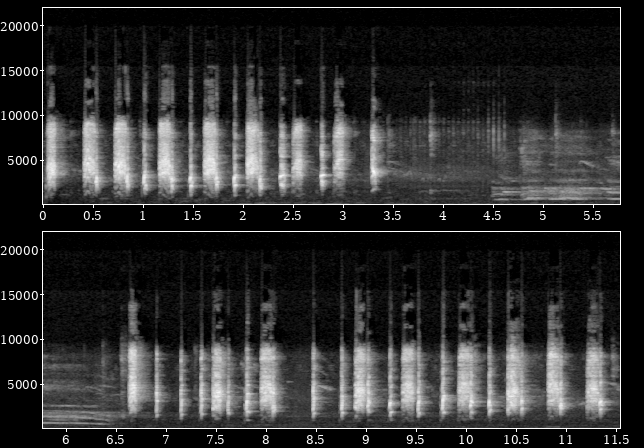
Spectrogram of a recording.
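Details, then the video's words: Long-tailed shrike singing with canary imitations and other birds' phrases learned from tutor recordings: rapid bursts of sharp, high chattering notes, interrupted midway by a lower, harmonic crowing-like phrase lasting about two seconds, then more quick bright notes. "cendet gacor nembak nembak rapat isian kenari dan banyak jenis burung yang masuk masteran"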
